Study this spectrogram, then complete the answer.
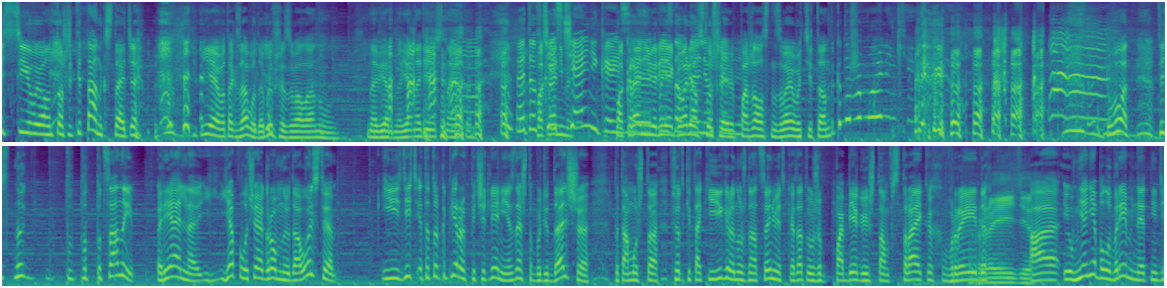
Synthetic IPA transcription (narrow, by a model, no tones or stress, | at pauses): sʲivɨjo̞nt̪o̞ʐɨtʲɪt̪ankst̪atʲɪ | jajɪvo̞t̪akzɐvud̪abɨfʂɨjəzvalˠɐnu | nɐvʲe̞rnəjanɐdʲejʉsʲnɐɛt̪əɛt̪əpɐkajnʲɪmælʲnʲɪkəpɐkɾajnʲɪmʲeɾʲɪjaɪɡəvɐɾʲilˠsˠuʂɨjpɐʐɑlˠəst̪ənzɨvajʊɪvotʲɪt̪ant̪əkt̪əʐɨmalʲɪŋʲkʲɪ | vot̪̚t̪o̞ɪsʲt̚ʲnupəpət̪pət̪sɐnɨ | ɾʲɪalʲnəjapəlˠʊt͡ɕæjʊɐɡɾo̞mnəjəʊd̪ɐvo̞lʲst̪vʲɪjəizʲdʲesʲɛt̪ət̪o̞lʲkəpʲe̞rɾvəjəfʲpʲɪt͡ɕɪt̪lʲenʲɪjanznaʊʂt̪o̞budʲɪt̪̚d̪alʲʂɨpət̪ɐmuʂt̪ofsʲot̪əkʲɪt̪ɐkʲijəiɡɾɨnuʐnəɐt̪sɛnʲɪvətʲkɐɡd̪at̪ɨʊʐɛpɐbʲe̞ɡəjɪʂt̪amfst̪ɾajkəxvrejd̪əaʊmʲɪnʲanʲe̞bɨlˠəvɾʲemʲɪnʲnɐɛt̪ənʲɪdʲ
